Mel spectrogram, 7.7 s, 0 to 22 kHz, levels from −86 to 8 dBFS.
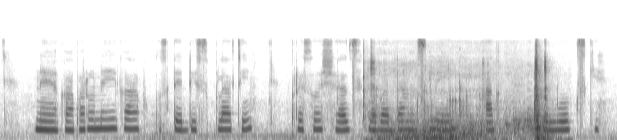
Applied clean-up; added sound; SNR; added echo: none; Sliding door / Slam / Wood; -4 dB; none.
